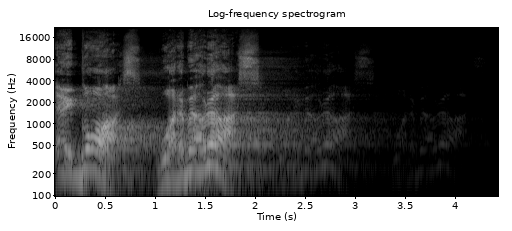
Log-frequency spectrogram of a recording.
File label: thug voice; ocean-commotion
